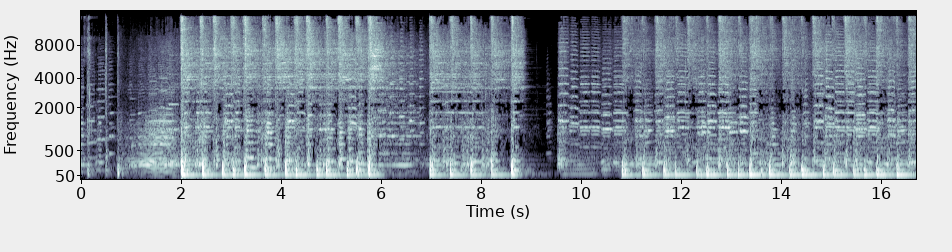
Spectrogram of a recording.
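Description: A Peruvian banda filarmónica, a brass band of sousaphones, trumpets and trombones over a bass drum, playing live with a steady beat. It comes in at full strength about two seconds in, breaks off for a moment about nine seconds in, and picks up again.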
